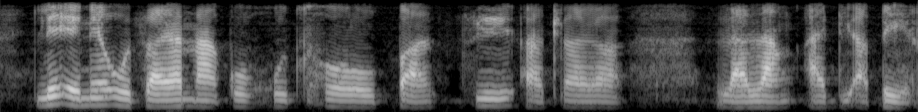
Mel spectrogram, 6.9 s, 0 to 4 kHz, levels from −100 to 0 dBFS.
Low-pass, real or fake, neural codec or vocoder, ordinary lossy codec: 3.6 kHz; fake; codec, 16 kHz, 16 kbps, FreqCodec, larger model; none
